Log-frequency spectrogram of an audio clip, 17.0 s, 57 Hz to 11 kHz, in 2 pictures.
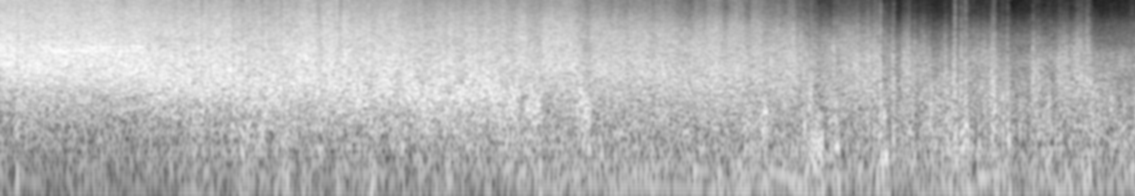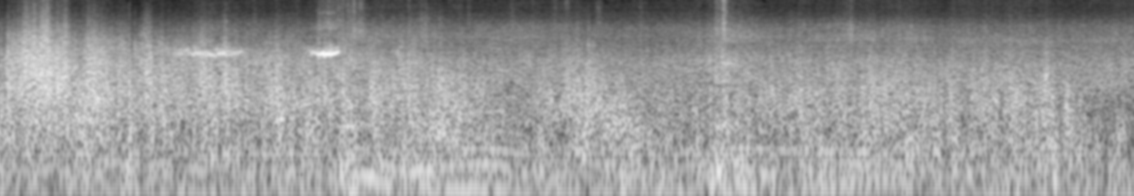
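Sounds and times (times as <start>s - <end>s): road noise: 0.0s - 17.0s
wind rushing over microphone: 0.0s - 17.0s
short high squeaks: 9.8s - 11.2s.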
